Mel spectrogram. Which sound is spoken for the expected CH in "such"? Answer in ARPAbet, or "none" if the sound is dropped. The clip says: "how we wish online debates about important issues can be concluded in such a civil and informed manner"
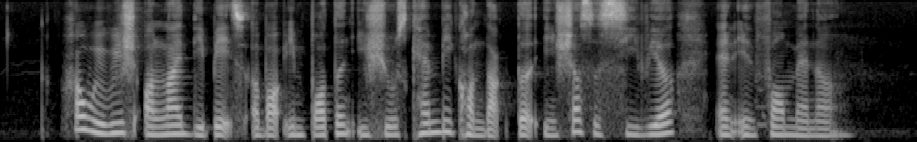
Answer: S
